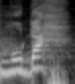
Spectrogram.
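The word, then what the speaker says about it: mudah: কিন্তু বলা হয় আবার মুডাহ এখানে লাস্টে একটা হই এইজন্য দুইটা কাছাকাছি দিয়েছি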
